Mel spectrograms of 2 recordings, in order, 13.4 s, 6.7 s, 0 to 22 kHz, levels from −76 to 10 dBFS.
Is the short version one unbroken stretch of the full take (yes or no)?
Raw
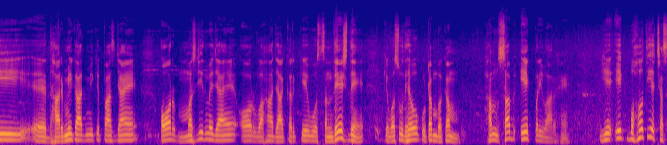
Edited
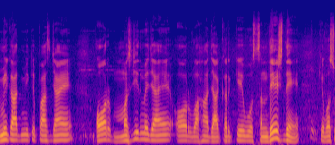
yes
